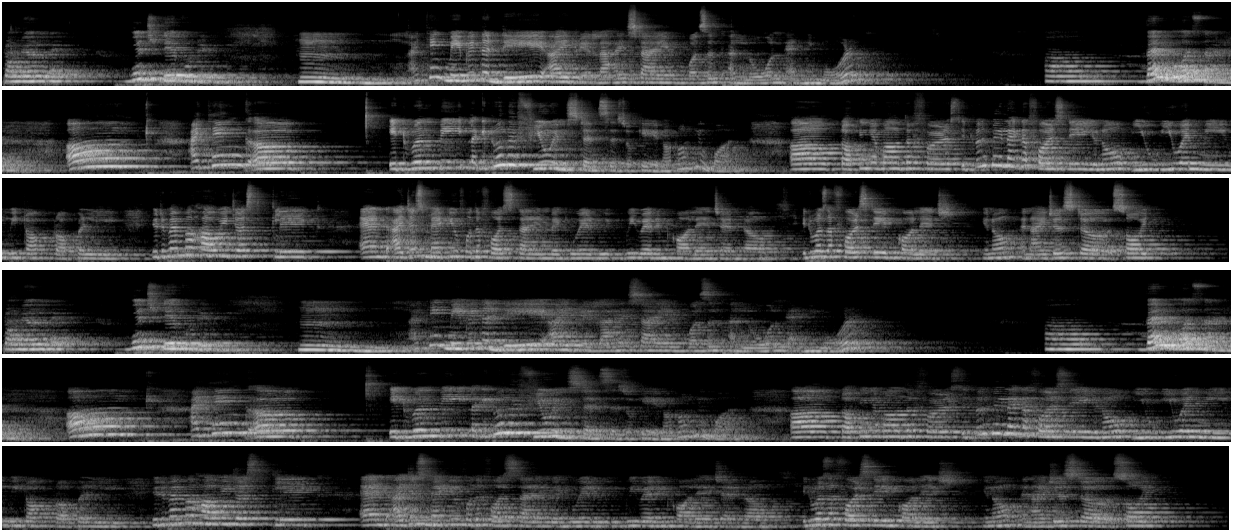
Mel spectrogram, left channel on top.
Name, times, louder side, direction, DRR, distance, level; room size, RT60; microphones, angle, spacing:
voice 1, 0.0-0.6 1.2-2.4 10.4-10.8 11.4-12.5, equal, 5° left, -6 dB, 1.8 m, -19 dB
voice 2, 3.0-8.6 12.4-15.3 15.9-27.7 28.2-32.2 32.6-34.1 34.4-36.0, left 2 dB, 55° left, 3 dB, 1.0 m, -23 dB
7.5 x 7.4 x 4.7 m, 1.5 s
head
